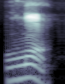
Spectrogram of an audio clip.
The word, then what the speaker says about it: мне: Мне. It's an M. It's an M that ends. It's an It's a that ends with nye.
